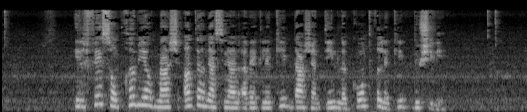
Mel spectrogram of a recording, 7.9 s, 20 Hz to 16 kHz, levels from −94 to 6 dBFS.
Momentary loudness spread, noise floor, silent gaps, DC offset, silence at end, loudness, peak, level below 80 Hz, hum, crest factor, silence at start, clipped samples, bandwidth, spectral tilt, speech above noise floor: 9 LU; -54 dBFS; none; under 0.1%; 0.3 s; -24 LUFS; -8 dBFS; -62 dBFS; none; 18 dB; 0.05 s; under 0.1%; 12 kHz; -3.5 dB/octave; 29 dB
